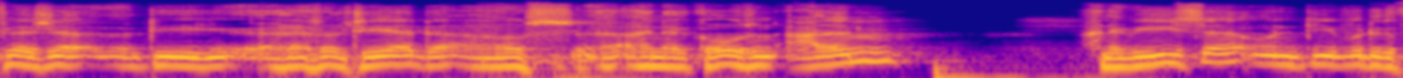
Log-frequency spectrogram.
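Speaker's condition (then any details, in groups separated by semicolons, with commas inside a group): Parkinson's disease; slowed movements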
